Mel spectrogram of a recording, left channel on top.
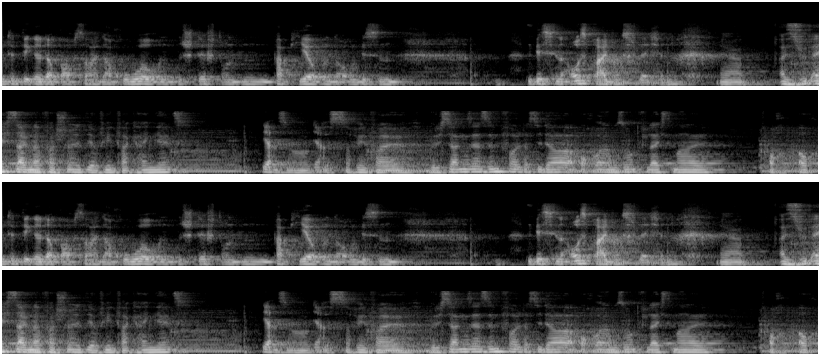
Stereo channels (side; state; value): both; identical; correlation 1.00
